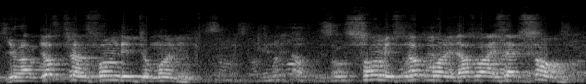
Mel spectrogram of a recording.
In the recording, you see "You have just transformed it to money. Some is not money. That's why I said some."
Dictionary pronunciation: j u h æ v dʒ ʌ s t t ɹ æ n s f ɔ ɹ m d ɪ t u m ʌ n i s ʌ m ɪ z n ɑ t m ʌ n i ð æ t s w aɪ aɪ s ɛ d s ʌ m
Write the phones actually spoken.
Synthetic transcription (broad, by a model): j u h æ v dʒ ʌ s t t ɹ æ n s f ɔ ɹ m d ɪ t u m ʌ n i s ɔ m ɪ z n ɑ t m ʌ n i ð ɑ t s w aɪ aɪ s ɛ d s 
